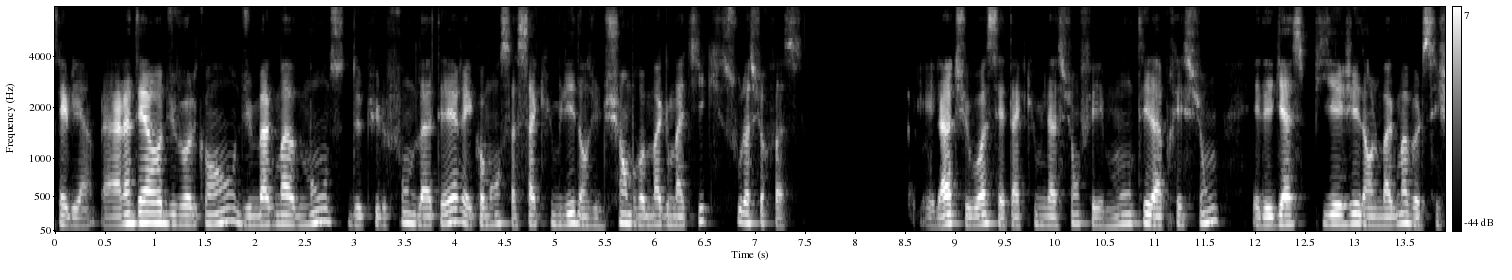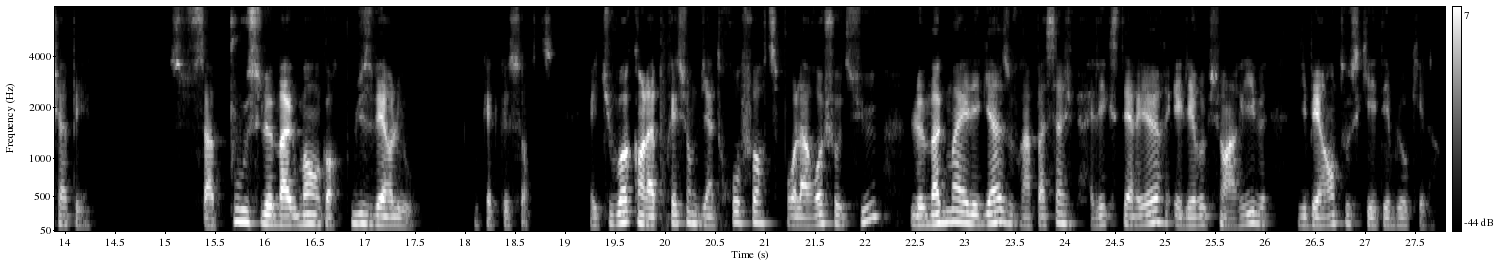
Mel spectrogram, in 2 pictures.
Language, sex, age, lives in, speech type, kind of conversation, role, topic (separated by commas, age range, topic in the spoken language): French, male, 25-29, France, read, expert-assistant, expert, Comment les volcans se forment-ils ?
